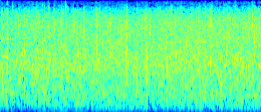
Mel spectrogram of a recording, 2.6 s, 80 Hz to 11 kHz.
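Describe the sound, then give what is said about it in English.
A crowd applauding steadily for Xi Jinping as he shakes hands, a dense wash of many hands clapping at an even, loud level that never lets up, with no pauses or swells; the applause goes on for 20 minutes. “And the clapping doesn't end.”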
